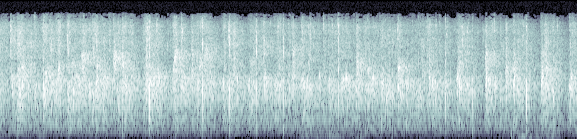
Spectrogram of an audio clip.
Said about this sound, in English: Yeah, and you can clap too.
